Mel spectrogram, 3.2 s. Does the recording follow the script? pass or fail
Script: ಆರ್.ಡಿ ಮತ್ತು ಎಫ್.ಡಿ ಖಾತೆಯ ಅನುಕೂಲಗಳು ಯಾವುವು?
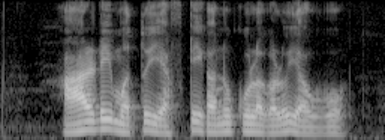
fail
